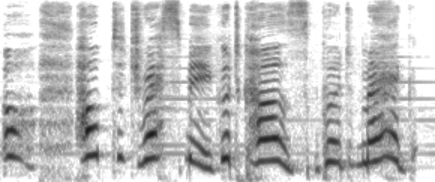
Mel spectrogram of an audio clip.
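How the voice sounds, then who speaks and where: An actress playing a sweet, excitable young noblewoman in a Shakespeare radio play, girlish in manner. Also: extremely high pitch, slow pace, loud music behind the voice, heavily acted. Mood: excited, fretful.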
